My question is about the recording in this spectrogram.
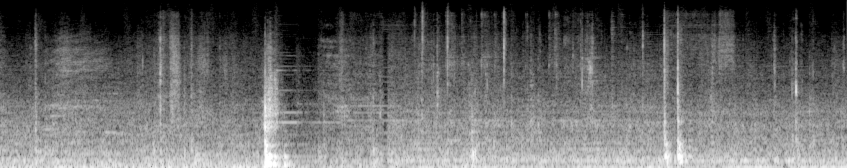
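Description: Hand-handling knocks and clicks of plastic hose fittings while a garden hose is hooked up to an outdoor sink's braided supply line: one sharp knock about a third of the way in, a second smaller one later on, and light clicks between, over a steady low rumble.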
